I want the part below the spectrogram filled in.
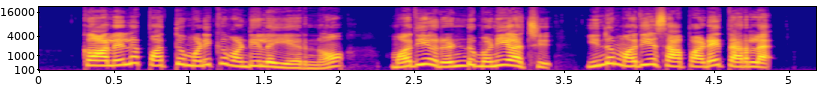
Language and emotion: Tamil, angry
